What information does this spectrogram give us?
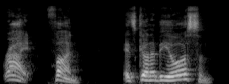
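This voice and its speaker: A man's voice: high-pitched, very animated, normal speed, gravelly, pitched above the performer's own voice, heavily acted. A man voicing a brash, guarded, tomboyish female pegasus in a storybook reading, clipped and slangy. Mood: forced swagger.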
